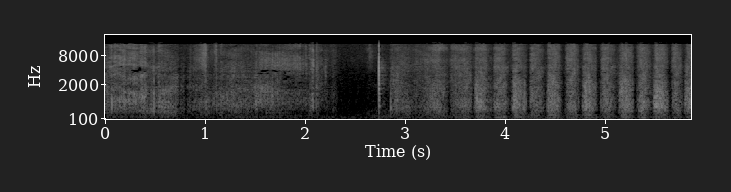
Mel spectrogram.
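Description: A cardstock bottle tag with a string is scratched with fingernails, first while lying on a surface and then while held in the hand. Dry, papery scratching rustles steadily, fades briefly and is broken by a sharp tick, then gives way to quicker, rhythmic bright scraping strokes that continue to the end.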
